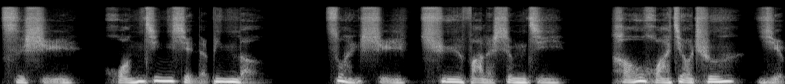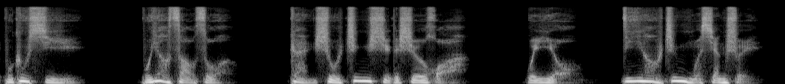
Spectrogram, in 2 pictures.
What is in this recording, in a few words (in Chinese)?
广告词简短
